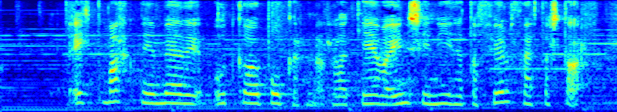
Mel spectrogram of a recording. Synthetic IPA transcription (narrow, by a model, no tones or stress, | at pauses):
ejht̪mar̥kmɪmɛðɪuːt̪kaːwvɪpoːwkaɾɪnːa̰ɾ̥aðcɛːvaɪnsiːniθɛht̪ːafjœlθɛjht̪ast̪a̰ɾ̥f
